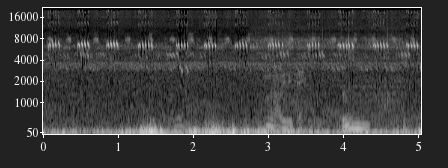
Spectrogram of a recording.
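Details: Field crickets calling at night between 9 and 10 pm in the rice-field countryside while someone hunts them by lamplight. Short, high chirps repeat about twice a second, with brief human voices midway.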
